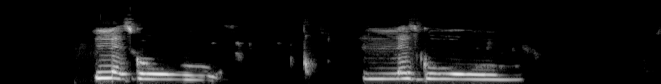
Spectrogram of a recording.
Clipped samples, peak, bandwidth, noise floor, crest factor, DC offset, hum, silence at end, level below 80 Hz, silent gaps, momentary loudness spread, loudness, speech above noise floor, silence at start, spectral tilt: under 0.1%; 0 dBFS; 8.8 kHz; -87 dBFS; 16 dB; under 0.1%; none; 1.4 s; -66 dBFS; none; 20 LU; -13 LUFS; 74 dB; 0.95 s; -4 dB/octave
